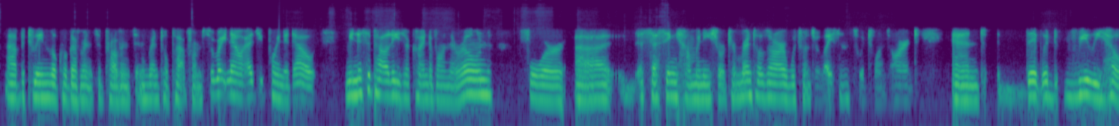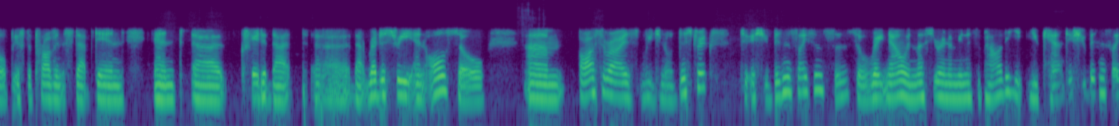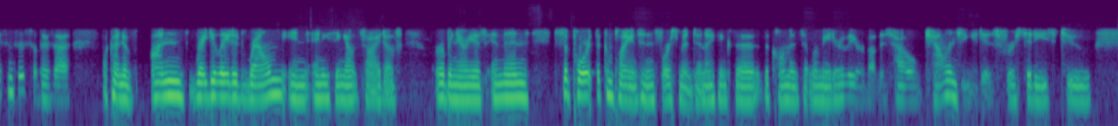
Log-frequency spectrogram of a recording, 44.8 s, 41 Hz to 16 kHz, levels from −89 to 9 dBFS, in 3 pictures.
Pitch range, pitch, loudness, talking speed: 145-170 Hz, 155 Hz, -24 LUFS, 160 wpm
